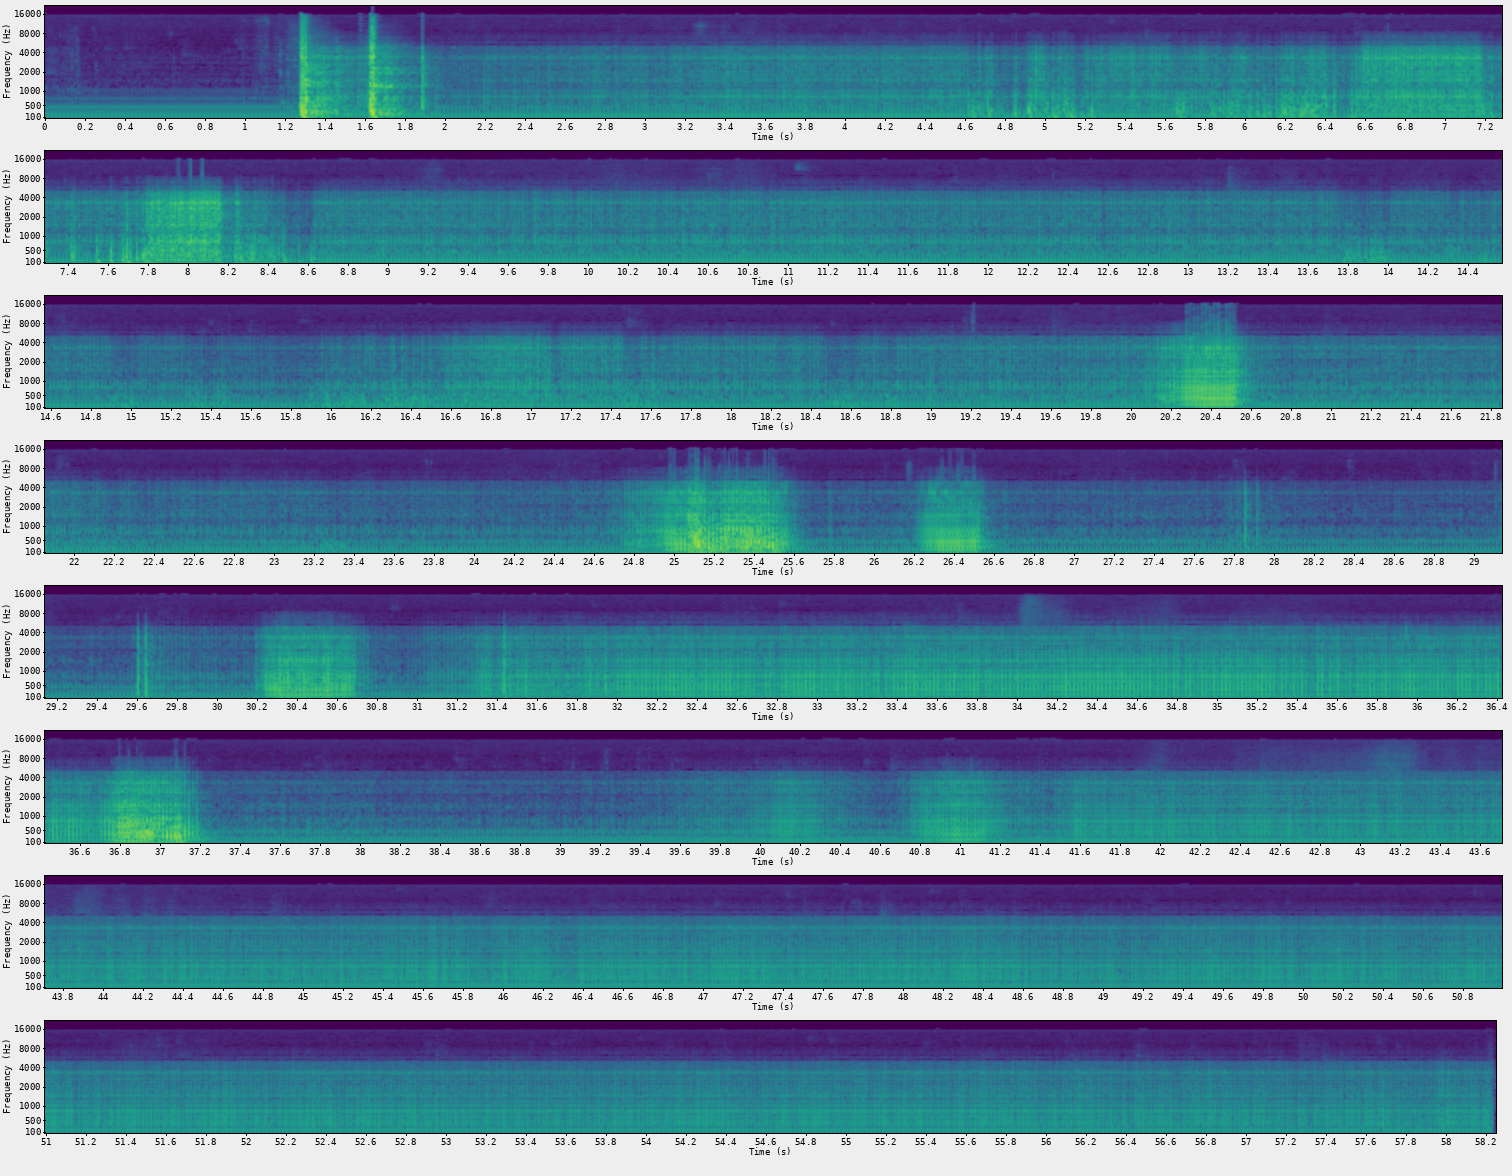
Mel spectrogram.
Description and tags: humming noise and other noises made by my vintage Telefunken valve radio.
hum, valve-radio, flickr, telefunken, antique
